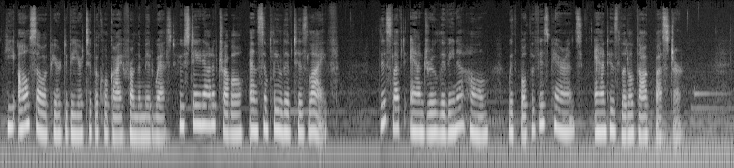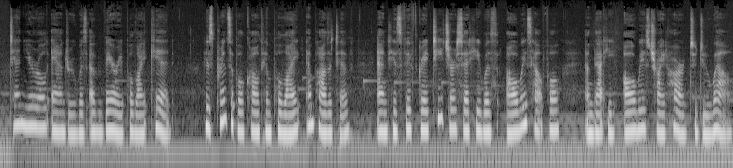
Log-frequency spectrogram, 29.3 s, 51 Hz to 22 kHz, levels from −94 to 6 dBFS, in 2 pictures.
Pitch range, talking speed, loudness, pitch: 175-200 Hz, 145 wpm, -18 LUFS, 185 Hz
